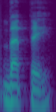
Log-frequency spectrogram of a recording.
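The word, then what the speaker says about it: Mbappé: So Kylian Mbappe. It's almost like a B, basically.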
